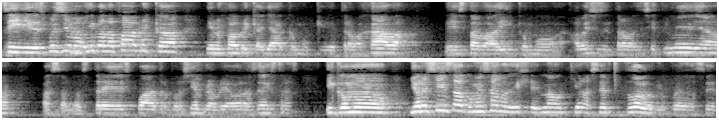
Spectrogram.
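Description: With audible room echo, a man talks at a fairly quick pace in a high pitch, with lively intonation and big swings in loudness. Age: 20s. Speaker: tattoo artist and trap musician. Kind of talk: casual chat.

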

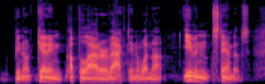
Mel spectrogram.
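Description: A man's plain, everyday voice with an American accent, fairly quick in pace, ordinary pitch variation, very clean recording, silent background. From Las Vegas, Nevada. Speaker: comedian and actor. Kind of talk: casual interview chat.

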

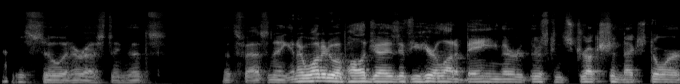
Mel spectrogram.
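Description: Against a quiet background, a man at medium pitch talks very fast with ordinary pitch variation. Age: 40s. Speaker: podcast host. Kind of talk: interview.

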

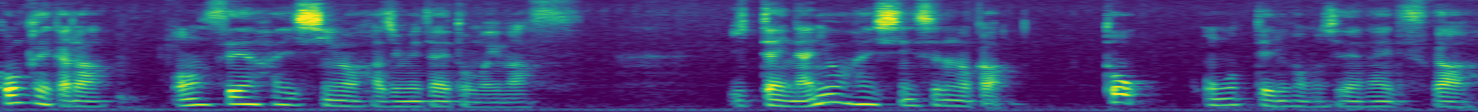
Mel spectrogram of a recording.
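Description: A dark, mellow tone carries this voice. The pace is moderate and the intonation lively. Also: man, fairly low pitch for a man. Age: 20s. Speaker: podcaster, engineer. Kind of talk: solo podcast introduction. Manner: polite formal.

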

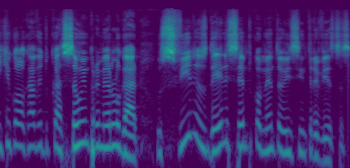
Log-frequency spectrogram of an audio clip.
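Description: The sound is dry and close, with no echo. A man speaks at a high pitch with lively intonation. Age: 30s. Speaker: film critic. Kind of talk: casual chat.

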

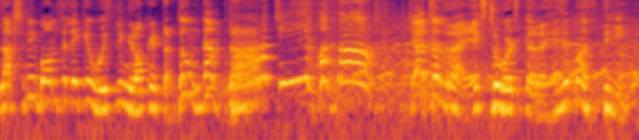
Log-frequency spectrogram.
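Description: Over noticeable background noise, a man speaks in an animated tone. His pitch sits high. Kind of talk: stand-up comedy. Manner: animated, rapid-fire, heavily repeating words for comic effect; switches between Hindi and English, mimics crowds and characters.

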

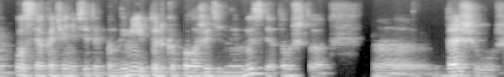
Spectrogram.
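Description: A somewhat breathy, dark, mellow tone at a fairly quick pace with fairly even intonation. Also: man, medium pitch for a man. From Kazakhstan. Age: 20s. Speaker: data scientist. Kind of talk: interview.

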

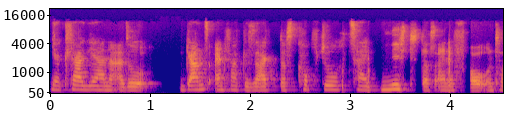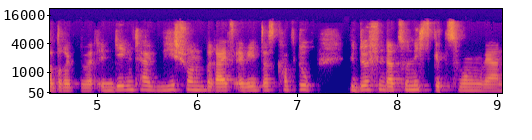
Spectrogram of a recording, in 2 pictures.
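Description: A woman's fairly low, dark, mellow voice comes out somewhat breathy and monotone, with flat intonation. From Germany, Cologne. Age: 20s. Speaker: interview guest. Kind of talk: interview. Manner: hesitant, many fillers.

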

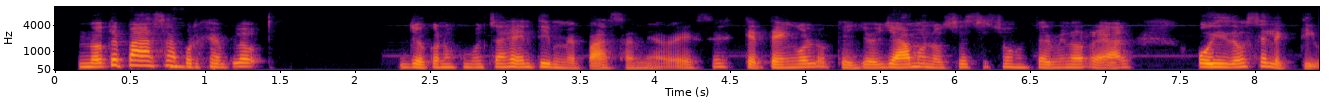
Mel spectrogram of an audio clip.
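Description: Speaking at a fairly quick pace, a woman with a fairly low pitch and vocal fry uses ordinary pitch variation in a dry, close recording with no echo. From Venezuela. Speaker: podcast co-host. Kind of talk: casual chat. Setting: video call.

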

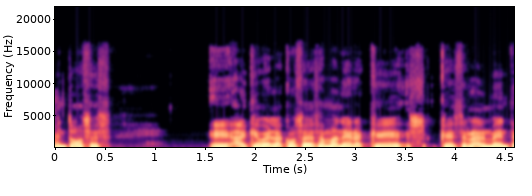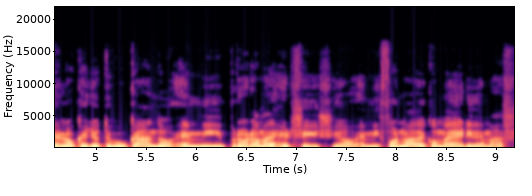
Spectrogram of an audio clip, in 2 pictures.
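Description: Keeping his loudness very even, a man speaks at a moderate pace with ordinary pitch variation. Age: 30s. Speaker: fitness coach and wellness entrepreneur. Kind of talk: interview.

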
